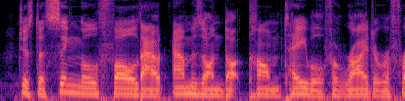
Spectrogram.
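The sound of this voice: This is an unforced reading voice. It comes across that way throughout.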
